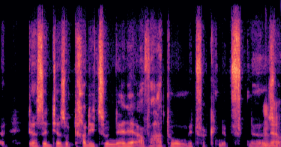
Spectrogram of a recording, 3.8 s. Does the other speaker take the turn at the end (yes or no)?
no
